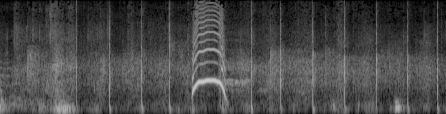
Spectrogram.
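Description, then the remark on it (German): Scattered, fairly steady clapping, as if from a small gathering, comes from a church audience meeting for morning worship and runs throughout without voices. Midway, a loud whistle briefly rises and falls in pitch over the claps. “Ich finde, das hat einen Applaus verdient.”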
